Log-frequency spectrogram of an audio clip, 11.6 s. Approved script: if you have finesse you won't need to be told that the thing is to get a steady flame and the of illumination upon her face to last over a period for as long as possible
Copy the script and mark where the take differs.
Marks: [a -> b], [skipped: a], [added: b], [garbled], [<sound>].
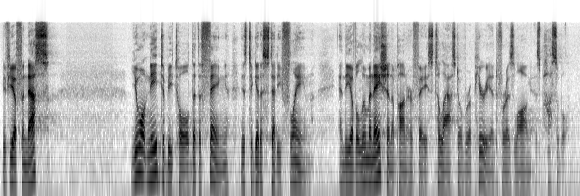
if you have finesse you won't need to be told that the thing is to get a steady flame and the of illumination upon her face to last over a period for as long as possible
